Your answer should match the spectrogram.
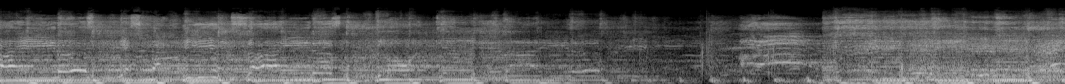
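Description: Live rock band playing, with singing over the music. The music drops away briefly about seven seconds in, then picks up again.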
